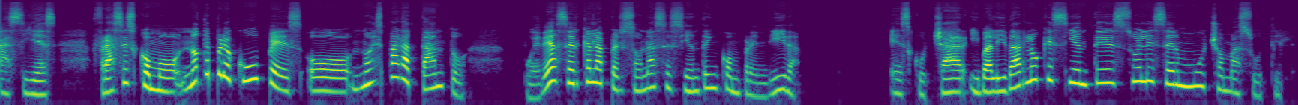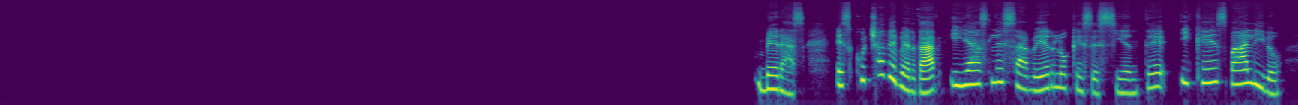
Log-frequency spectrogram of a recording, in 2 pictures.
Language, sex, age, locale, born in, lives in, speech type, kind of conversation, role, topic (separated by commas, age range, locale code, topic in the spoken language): Spanish, female, 35-39, es-MX, Mexico, Mexico, read, expert-assistant, expert, ¿Cómo puedo apoyar a mi hijo adolescente con ansiedad?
